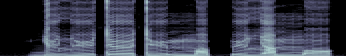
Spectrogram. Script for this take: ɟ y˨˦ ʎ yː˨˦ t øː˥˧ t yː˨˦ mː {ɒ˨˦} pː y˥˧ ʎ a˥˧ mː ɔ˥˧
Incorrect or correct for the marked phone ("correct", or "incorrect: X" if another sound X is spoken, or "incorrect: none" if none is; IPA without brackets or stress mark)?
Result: correct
